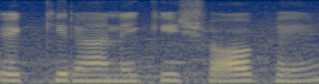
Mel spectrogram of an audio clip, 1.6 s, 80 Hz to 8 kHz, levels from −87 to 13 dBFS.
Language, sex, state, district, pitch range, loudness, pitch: Hindi, female, Uttar Pradesh, Jalaun, 200-220 Hz, -23 LUFS, 210 Hz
